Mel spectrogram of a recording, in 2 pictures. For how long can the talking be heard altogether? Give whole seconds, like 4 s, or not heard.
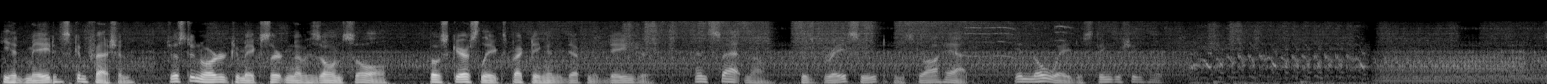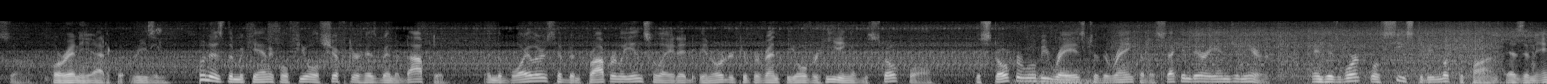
27 s.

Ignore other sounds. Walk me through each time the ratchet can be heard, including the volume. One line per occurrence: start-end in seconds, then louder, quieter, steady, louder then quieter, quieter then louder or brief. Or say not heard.
not heard.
